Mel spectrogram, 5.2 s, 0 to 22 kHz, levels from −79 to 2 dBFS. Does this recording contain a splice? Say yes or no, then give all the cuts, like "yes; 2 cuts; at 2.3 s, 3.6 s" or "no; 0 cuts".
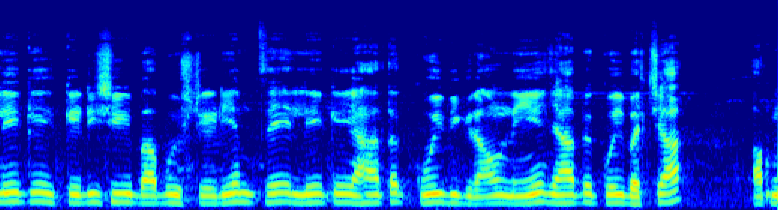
no; 0 cuts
